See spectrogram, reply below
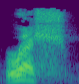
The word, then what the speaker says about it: Resh: This is pronounced Resh.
